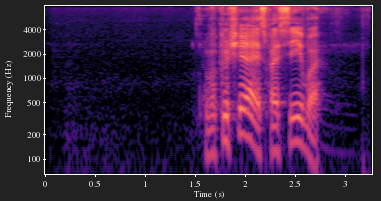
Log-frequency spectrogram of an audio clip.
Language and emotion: Russian, positive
